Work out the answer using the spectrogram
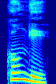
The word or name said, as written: ಗೊಂಕೆ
